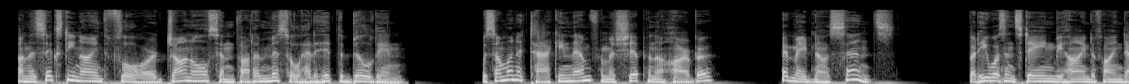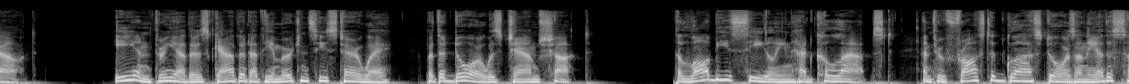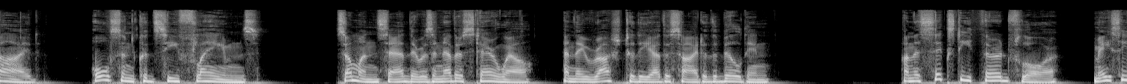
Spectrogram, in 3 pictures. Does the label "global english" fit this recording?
No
